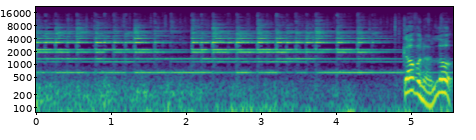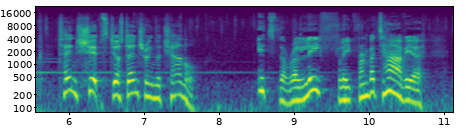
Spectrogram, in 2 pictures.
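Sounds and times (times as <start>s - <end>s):
bell ringing brightly: 0.0s - 8.2s
constant heavy rain or wind noise: 0.0s - 11.1s
speech: 4.9s - 7.8s, 8.5s - 10.8s.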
